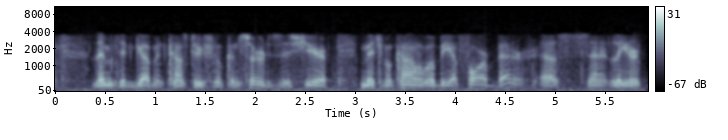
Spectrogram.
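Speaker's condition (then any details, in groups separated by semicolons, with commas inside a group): No condition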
